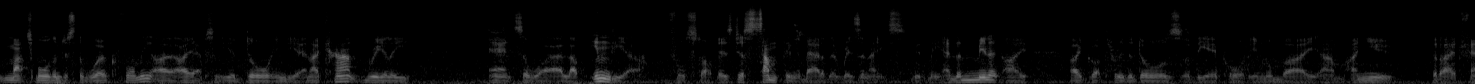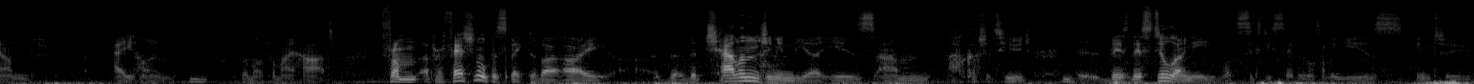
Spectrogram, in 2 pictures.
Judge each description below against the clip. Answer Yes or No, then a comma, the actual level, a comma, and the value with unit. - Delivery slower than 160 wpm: No, average, 185 wpm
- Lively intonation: No, average, 4.9 semitones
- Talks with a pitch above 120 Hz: No, very low, 90 Hz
